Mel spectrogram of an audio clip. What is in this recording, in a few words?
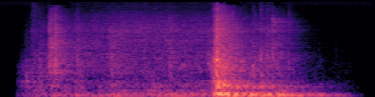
shower slide doors close soft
